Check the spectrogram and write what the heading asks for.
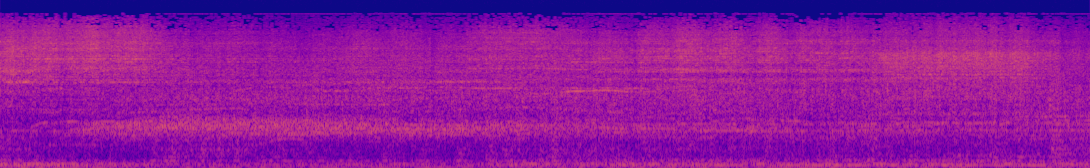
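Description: Live concert sound during a section for two drum kits: a steady, dense roar with a low rumble underneath and no distinct beats.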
